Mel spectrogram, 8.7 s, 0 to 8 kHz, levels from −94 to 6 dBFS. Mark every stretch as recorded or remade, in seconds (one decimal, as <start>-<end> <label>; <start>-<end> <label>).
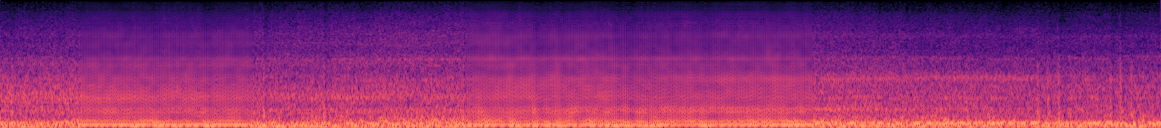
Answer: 0.0-0.6 recorded; 0.6-1.9 remade; 1.9-3.5 recorded; 3.5-6.1 remade; 6.1-8.7 recorded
